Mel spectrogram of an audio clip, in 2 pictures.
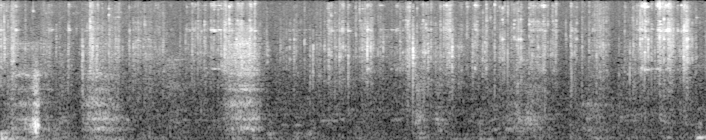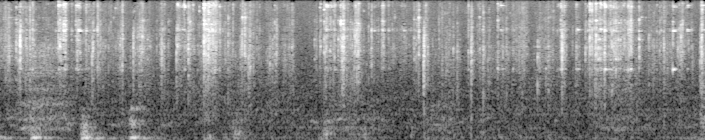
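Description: Long nails tap and scratch across the metal mesh surface and gem studs of a round decorated compact mirror held in the hand, giving a quiet, continuous jangly, bright clicking and rustling with a few low thumps.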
